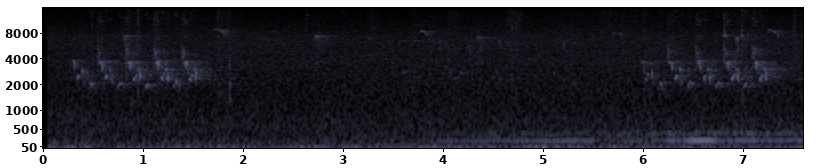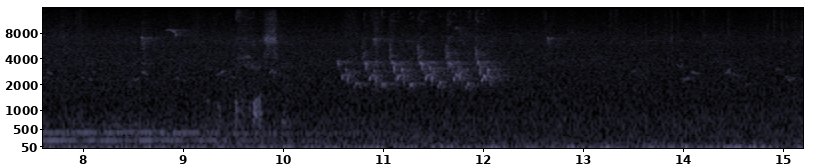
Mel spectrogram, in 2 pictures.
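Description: A bird calling: a quick run of high repeated notes, given three times about five seconds apart. A steady low hum runs underneath through the middle.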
